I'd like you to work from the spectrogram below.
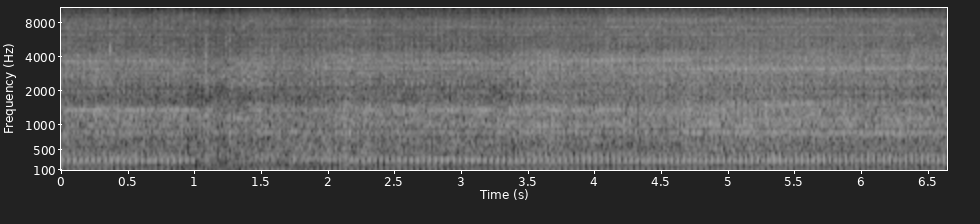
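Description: A Royal Enfield Himalayan motorcycle engine runs steadily while riding, a close, continuous low drone with a strong, even hum that holds constant throughout, with no talking over it.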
